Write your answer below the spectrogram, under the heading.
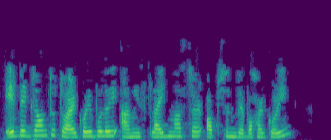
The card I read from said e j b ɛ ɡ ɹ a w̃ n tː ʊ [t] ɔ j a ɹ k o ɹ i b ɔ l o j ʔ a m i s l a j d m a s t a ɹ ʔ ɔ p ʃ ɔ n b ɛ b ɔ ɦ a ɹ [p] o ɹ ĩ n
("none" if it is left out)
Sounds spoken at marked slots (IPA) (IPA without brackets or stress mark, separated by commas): t, k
